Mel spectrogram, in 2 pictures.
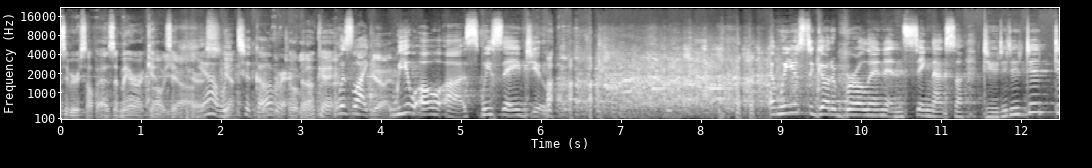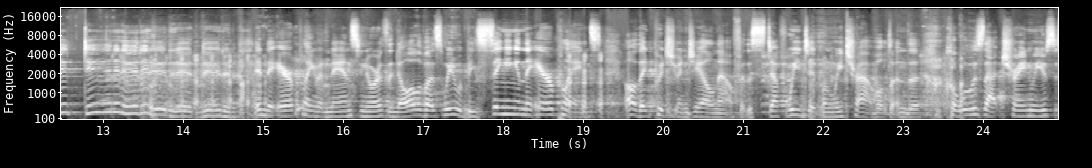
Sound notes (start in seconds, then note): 5.9 laughter; 11.9 singing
